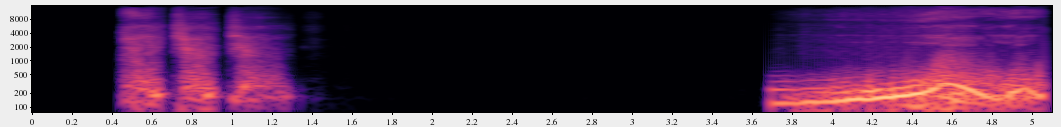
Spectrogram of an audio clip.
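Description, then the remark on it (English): Three quick clunking bursts, a pause, then the motor of a slightly rusted Bunk Tech Bunker Alarm 3000 alarm device, being switched on, spins up loudly with a rising and falling whine that keeps going to the end, unaccompanied by talk. “Now it's all revved up. Ooh, listen to that whine.”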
